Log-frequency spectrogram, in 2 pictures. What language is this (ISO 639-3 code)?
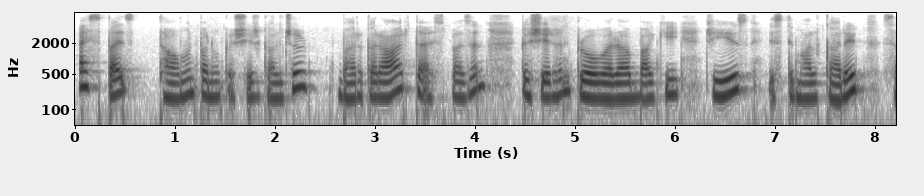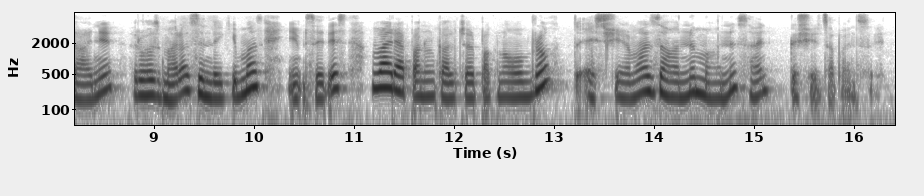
kas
